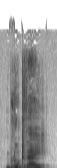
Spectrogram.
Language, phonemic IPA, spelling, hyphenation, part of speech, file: Dutch, /ˈblut.ʋɛi̯/, bloedwei, bloed‧wei, noun, Nl-bloedwei.ogg
- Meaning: blood serum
